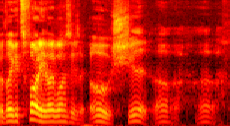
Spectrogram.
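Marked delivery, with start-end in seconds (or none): 1.2-2.9 wooden, hammy bad-actor delivery, very slow. Retelling a pool cleaner's line from a video: imitating terrible acting. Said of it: "just terrible acting".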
